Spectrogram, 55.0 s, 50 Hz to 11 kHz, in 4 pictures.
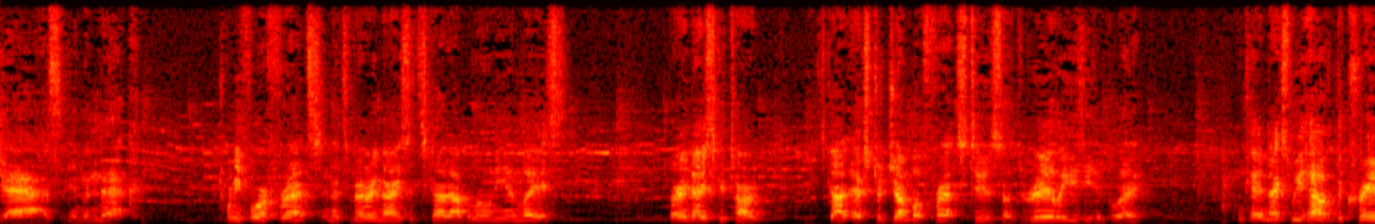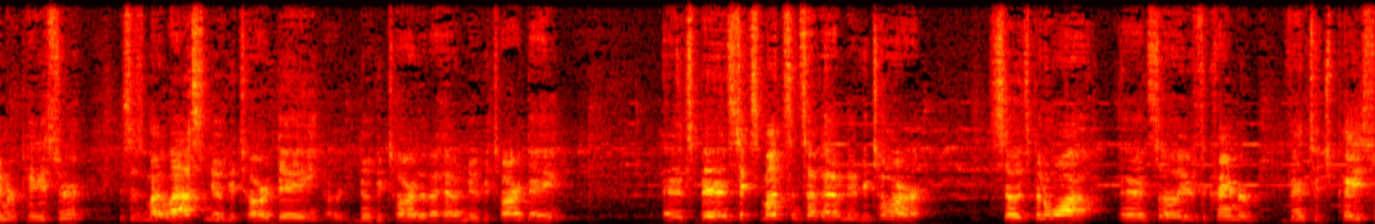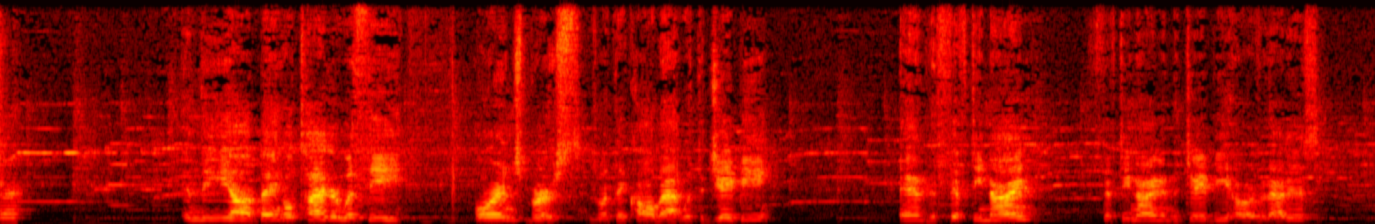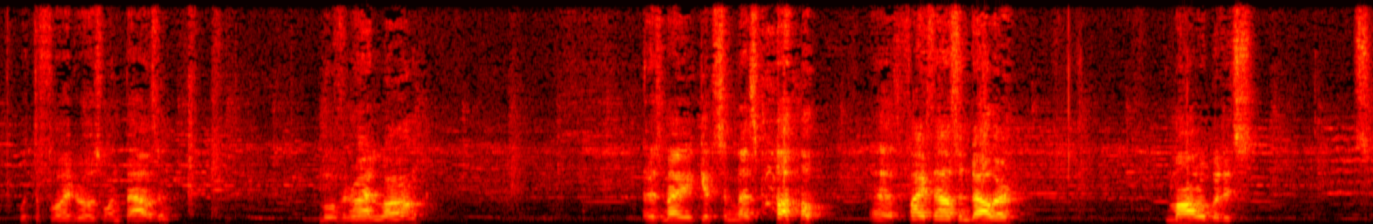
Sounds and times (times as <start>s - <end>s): Speech: 0.0s - 1.4s, 2.2s - 5.7s, 6.7s - 11.5s, 12.4s - 19.4s, 20.4s - 23.1s, 23.7s - 27.8s, 29.3s - 31.6s, 32.2s - 35.2s, 36.5s - 37.9s, 38.5s - 40.8s, 41.4s - 43.0s, 44.4s - 45.6s, 47.6s - 51.5s, 52.9s - 53.8s.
